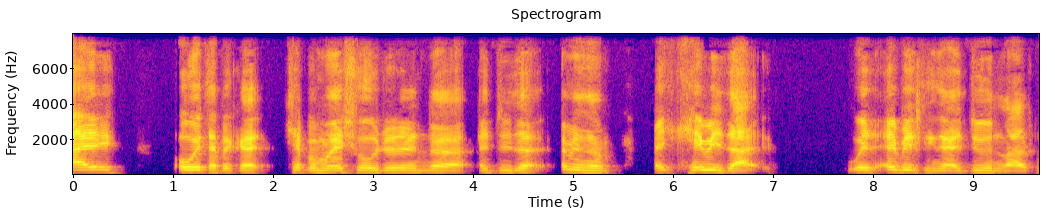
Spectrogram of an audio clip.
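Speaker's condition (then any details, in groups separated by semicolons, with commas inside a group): Cerebral palsy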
